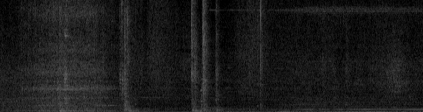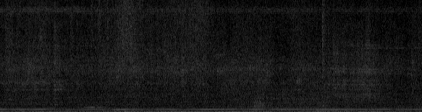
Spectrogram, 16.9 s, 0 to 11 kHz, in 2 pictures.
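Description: Otis Gen2 lift doors sliding shut, with a couple of sharp clunks in the first four seconds. The car then travels down with a steady hum over a low rumble.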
